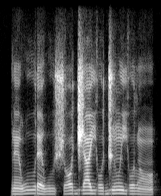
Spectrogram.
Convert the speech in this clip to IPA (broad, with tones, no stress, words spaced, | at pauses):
ɾɛ̃˨wu˧ɾɛ˨wu˨ ʃɔ˨˦d͡ʒa˦jo˧ d͡ʒũ˦jo˧lɔ̃˨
